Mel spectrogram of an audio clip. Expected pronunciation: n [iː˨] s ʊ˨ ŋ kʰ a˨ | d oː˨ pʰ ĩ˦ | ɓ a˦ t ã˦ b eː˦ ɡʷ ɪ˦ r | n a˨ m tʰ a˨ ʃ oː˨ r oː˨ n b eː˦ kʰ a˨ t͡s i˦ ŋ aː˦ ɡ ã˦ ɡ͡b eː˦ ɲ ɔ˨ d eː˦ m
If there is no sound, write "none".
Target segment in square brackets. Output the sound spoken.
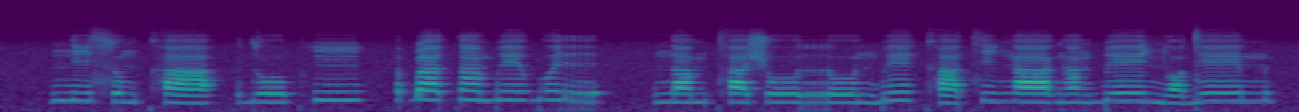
i˨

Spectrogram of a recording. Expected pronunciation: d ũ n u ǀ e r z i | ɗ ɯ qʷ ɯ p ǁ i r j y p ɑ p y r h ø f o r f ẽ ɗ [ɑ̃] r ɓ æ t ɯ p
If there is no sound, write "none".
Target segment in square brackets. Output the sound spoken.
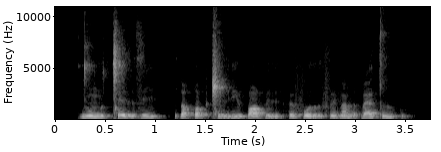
ɑ̃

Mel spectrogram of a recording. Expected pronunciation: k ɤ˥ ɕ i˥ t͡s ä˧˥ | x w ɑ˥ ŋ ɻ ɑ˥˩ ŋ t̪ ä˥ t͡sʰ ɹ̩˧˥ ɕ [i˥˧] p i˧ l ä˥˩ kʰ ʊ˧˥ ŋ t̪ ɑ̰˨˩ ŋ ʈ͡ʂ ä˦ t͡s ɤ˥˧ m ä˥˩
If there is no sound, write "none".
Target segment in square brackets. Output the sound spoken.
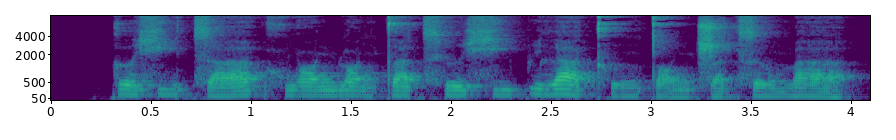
i˧˥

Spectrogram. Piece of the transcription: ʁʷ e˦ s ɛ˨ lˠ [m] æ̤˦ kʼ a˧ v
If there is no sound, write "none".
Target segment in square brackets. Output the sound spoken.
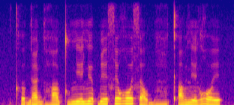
bʱ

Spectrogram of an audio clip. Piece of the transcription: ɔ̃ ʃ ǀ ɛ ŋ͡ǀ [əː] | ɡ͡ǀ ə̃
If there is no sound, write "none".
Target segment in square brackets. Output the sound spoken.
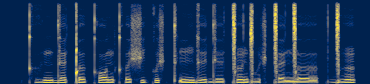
əː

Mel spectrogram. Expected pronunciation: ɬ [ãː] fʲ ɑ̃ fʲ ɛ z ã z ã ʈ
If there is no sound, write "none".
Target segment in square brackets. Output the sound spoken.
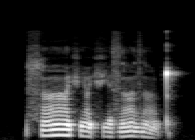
ãː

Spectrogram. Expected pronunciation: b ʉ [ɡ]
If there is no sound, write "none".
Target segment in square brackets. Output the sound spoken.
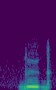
ɡ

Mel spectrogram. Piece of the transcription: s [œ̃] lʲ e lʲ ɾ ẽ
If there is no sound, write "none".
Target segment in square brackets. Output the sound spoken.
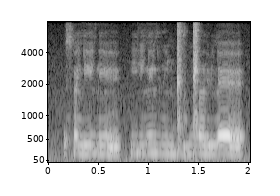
œ̃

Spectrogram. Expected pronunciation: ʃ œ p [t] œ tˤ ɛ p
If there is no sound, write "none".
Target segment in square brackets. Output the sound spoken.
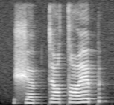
t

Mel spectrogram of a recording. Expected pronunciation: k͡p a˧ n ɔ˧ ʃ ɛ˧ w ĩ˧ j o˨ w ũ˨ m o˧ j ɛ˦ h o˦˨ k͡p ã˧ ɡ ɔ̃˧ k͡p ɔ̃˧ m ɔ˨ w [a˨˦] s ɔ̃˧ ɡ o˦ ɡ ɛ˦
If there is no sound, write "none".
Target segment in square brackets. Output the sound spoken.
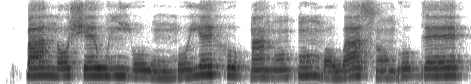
a˨˦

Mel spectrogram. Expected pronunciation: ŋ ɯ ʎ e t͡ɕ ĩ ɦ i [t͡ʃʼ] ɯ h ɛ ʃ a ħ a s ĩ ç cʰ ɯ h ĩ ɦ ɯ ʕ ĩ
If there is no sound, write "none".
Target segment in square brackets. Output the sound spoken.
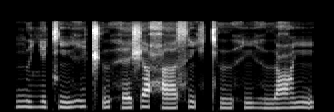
t͡ʃʼ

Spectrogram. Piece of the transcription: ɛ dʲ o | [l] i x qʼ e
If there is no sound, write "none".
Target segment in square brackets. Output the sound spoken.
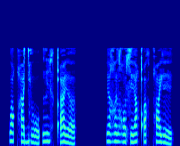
l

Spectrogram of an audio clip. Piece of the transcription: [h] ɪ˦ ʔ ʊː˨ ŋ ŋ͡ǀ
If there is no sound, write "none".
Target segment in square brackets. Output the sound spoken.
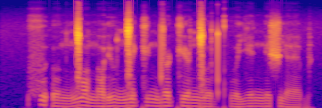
xʷ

